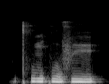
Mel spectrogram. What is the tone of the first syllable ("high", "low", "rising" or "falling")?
low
